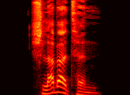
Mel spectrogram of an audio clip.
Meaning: inflection of schlabbern: 1. first/third-person plural preterite 2. first/third-person plural subjunctive II
- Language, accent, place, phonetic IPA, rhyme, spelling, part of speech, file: German, Germany, Berlin, [ˈʃlabɐtn̩], -abɐtn̩, schlabberten, verb, De-schlabberten.ogg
